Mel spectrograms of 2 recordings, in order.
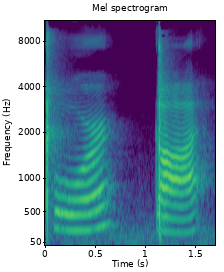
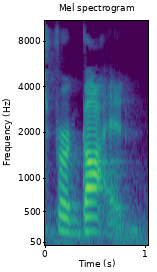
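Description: First: "Forgotten" slowly, in three beats; syllable by syllable. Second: Said in the usual way. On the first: Shown as a demonstration. Teacher counting syllables in the word, broken up. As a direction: break "Forgotten" apart with clear pauses. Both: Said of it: "break up our syllables".

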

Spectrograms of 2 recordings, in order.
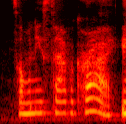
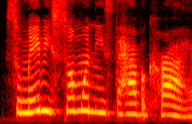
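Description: First: Quieter and a bit quicker, almost to herself; soft repeat. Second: Said in the usual way. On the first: Real, not acted. Vlogger gently repeating advice to her viewers, softly. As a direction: let the repeat drop to a soft murmur.

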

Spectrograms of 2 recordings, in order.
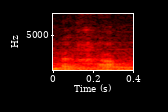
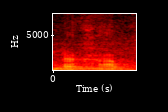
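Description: The two takes are said the same way.

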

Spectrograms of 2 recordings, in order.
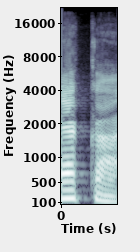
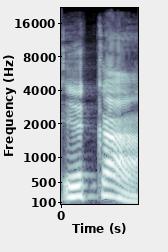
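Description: First: একা with open æ, "æka"; correct open vowel. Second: একা with closed e, "eka"; wrong first vowel. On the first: Teacher answers the question for students, একা with open æ. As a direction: start একা on a wide æ. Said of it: "এটার উচ্চারণ একা". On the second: Teacher asks students if this is right, একা with closed e. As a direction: narrow e at the start of একা. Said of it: "না, এটার উচ্চারণ একা". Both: Shown as a demonstration.

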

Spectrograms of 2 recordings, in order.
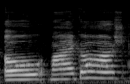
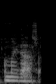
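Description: First: Excited. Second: Quiet. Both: Real, not acted. Repeated reaction fading.

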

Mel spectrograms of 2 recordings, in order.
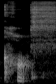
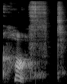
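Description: First: "cough" ending in a clear F sound; final F sound. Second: "coughed" ending in a crisp FT. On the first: Teacher showing gh read as F, "cough" ending in F. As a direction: say "cough" with gh pronounced as F. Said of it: "ออกเสียงเป็นตัว f". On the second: Teacher showing past-tense ending, "coughed" with -ed said as T. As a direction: say "coughed" with -ed as a T sound. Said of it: "ed ตรงนี้อ่านเป็นเสียงตัว t". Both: Shown as a demonstration.

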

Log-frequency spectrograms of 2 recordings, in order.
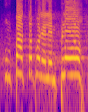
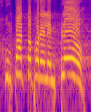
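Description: No difference in how they are said.

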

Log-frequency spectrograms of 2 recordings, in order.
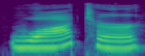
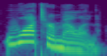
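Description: First: "Watermelon" split into wa... ter... melon; syllable by syllable. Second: Said in the usual way. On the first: Shown as a demonstration. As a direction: pause between the parts of "Watermelon". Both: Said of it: "You say it".

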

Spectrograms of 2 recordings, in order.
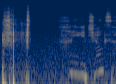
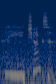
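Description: First: Slow, loud, puzzled question. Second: Softer puzzled mutter; quiet repeat. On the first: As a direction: call it out, drawn out and baffled. Puzzling over the ice. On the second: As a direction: ask yourself again under your breath. Asks again quietly. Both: Real, not acted.

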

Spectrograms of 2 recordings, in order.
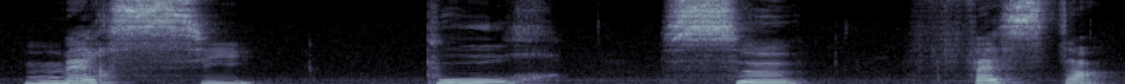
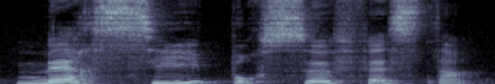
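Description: First: "Merci pour ce festin" with a pause after each word; slow dictation of "Merci pour ce festin". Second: "Merci pour ce festin" slowly in one phrase; joined-up slow model. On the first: Teacher models phrase word by word. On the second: Teacher repeats phrase joined up. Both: Shown as a demonstration.

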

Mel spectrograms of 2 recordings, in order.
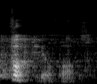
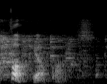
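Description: First: Unvoiced rude whisper. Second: "Fuck your pots." fully whispered again. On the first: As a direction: mutter it under your breath. Whispered rude aside at NPC. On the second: Acted. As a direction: hiss it under your breath. Repeated whispered aside.

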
